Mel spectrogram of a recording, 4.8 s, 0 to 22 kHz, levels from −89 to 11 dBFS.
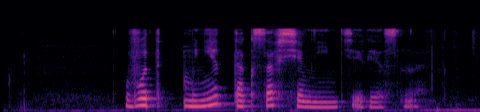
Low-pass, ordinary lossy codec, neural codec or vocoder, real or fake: none; none; none; real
